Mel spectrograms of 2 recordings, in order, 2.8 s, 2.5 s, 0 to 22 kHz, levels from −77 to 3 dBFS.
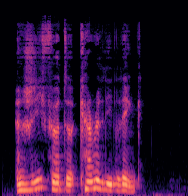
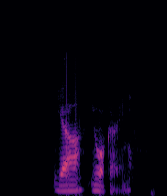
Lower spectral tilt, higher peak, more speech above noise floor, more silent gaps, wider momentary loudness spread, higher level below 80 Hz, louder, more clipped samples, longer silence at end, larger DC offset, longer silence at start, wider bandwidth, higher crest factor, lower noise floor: about the same, -5.5 dB/octave vs -5.5 dB/octave; first, -2 dBFS vs -20 dBFS; second, 33 dB vs over 51 dB; neither; second, 4 LU vs 21 LU; first, -48 dBFS vs -70 dBFS; first, -17 LUFS vs -38 LUFS; neither; first, 0.75 s vs 0.55 s; neither; second, 0.2 s vs 0.8 s; first, 15 kHz vs 7.6 kHz; second, 14 dB vs 22 dB; second, -49 dBFS vs under -90 dBFS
